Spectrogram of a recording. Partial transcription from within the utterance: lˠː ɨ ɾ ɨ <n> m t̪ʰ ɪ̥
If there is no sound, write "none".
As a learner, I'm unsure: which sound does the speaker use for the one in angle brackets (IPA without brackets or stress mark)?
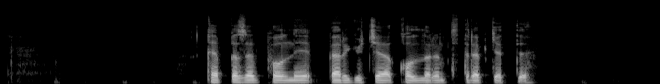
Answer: none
